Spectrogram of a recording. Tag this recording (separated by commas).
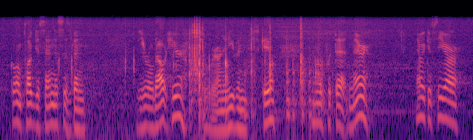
Speech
